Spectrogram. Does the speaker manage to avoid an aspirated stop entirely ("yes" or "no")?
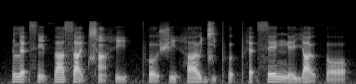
no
